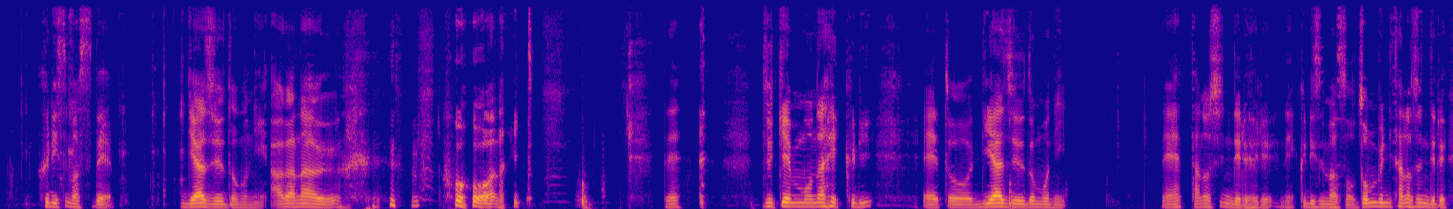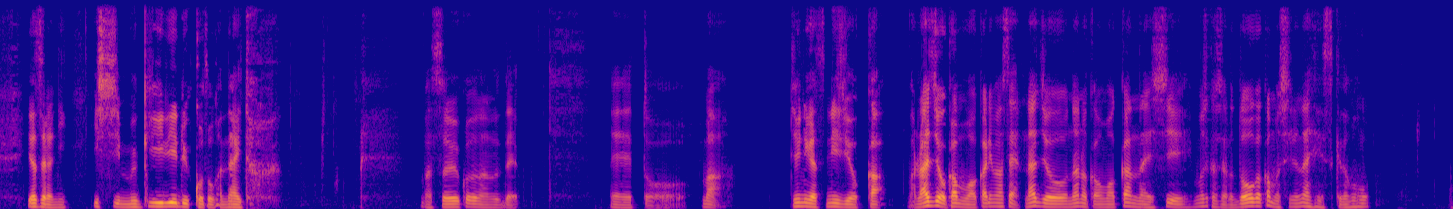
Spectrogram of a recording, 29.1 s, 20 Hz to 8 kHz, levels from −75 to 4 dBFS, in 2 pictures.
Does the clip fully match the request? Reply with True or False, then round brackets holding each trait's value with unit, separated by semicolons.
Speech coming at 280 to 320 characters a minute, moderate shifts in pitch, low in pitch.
True (295 characters per minute; 3.7 semitones; 120 Hz)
